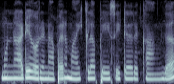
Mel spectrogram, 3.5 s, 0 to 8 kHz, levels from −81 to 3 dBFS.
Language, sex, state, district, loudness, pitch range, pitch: Tamil, female, Tamil Nadu, Nilgiris, -15 LUFS, 200-220 Hz, 210 Hz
